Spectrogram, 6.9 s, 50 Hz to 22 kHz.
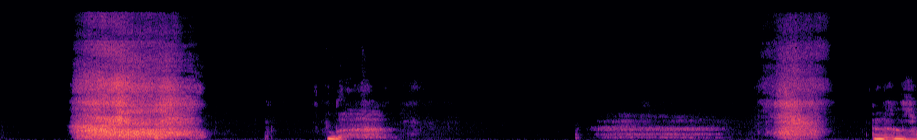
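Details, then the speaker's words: Sneezing fit from a cold: two forceful sneezes with breathy gasps and a moan between them, around sneeze 38 of a long, uncontrollable run of sneezing. "I cannot stop I'm going to see at least my glasses stayed intact for that round was that 38 I think wow this is gross"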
